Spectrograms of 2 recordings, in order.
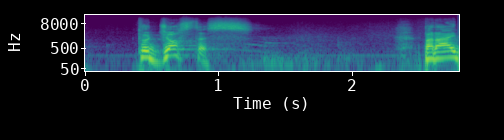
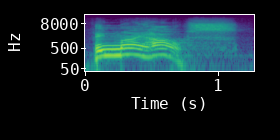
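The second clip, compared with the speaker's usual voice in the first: ordinary talk, nothing marked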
